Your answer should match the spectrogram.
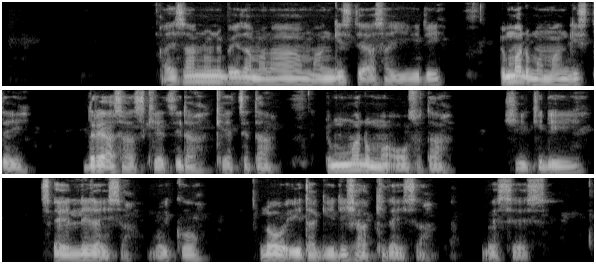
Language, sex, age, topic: Gamo, male, 25-35, government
